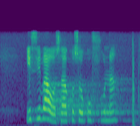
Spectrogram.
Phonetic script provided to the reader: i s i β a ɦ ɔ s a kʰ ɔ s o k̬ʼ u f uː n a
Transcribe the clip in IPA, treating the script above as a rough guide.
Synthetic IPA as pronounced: i s i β a ɦ ɔ s a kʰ ɔ s o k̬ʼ u f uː n a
